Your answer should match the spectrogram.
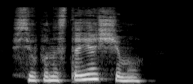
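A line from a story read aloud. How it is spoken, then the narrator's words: Trembling voice. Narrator (Russian): Дрогнувшим голосом попросила Ирина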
